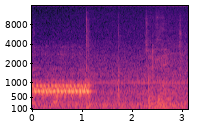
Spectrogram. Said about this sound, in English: Pick up the phone, please.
